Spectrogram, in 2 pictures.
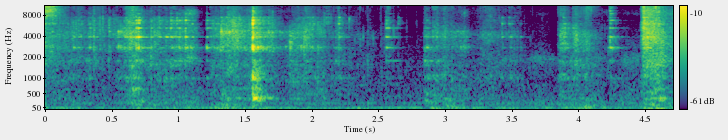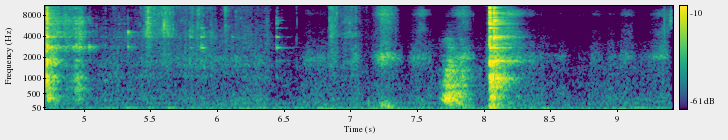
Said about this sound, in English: Give it another good mix.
